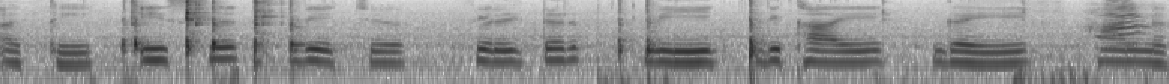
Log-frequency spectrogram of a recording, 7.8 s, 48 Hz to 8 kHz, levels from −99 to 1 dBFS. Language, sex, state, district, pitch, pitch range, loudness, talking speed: Punjabi, female, Punjab, Kapurthala, 185 Hz, 175-195 Hz, -29 LUFS, 60 wpm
